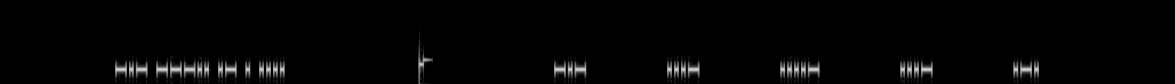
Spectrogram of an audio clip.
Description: Morse code, heard as a keyed tone, about 36 wpm, spaced as for 15 wpm, 700 Hz. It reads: K8AEH KV4VR
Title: USA Call Signs - 8x Character Spacing - 35wpm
